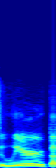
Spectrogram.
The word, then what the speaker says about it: Soulier: I say it the English way, which is Soulier, but I'm sure I'm butchering it because it's French.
